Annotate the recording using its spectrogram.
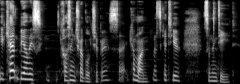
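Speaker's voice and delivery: mumbling half under breath. Narrating a woman speaking to a little flying squirrel, muttering under her breath. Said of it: "muttering, kind of under her breath".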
